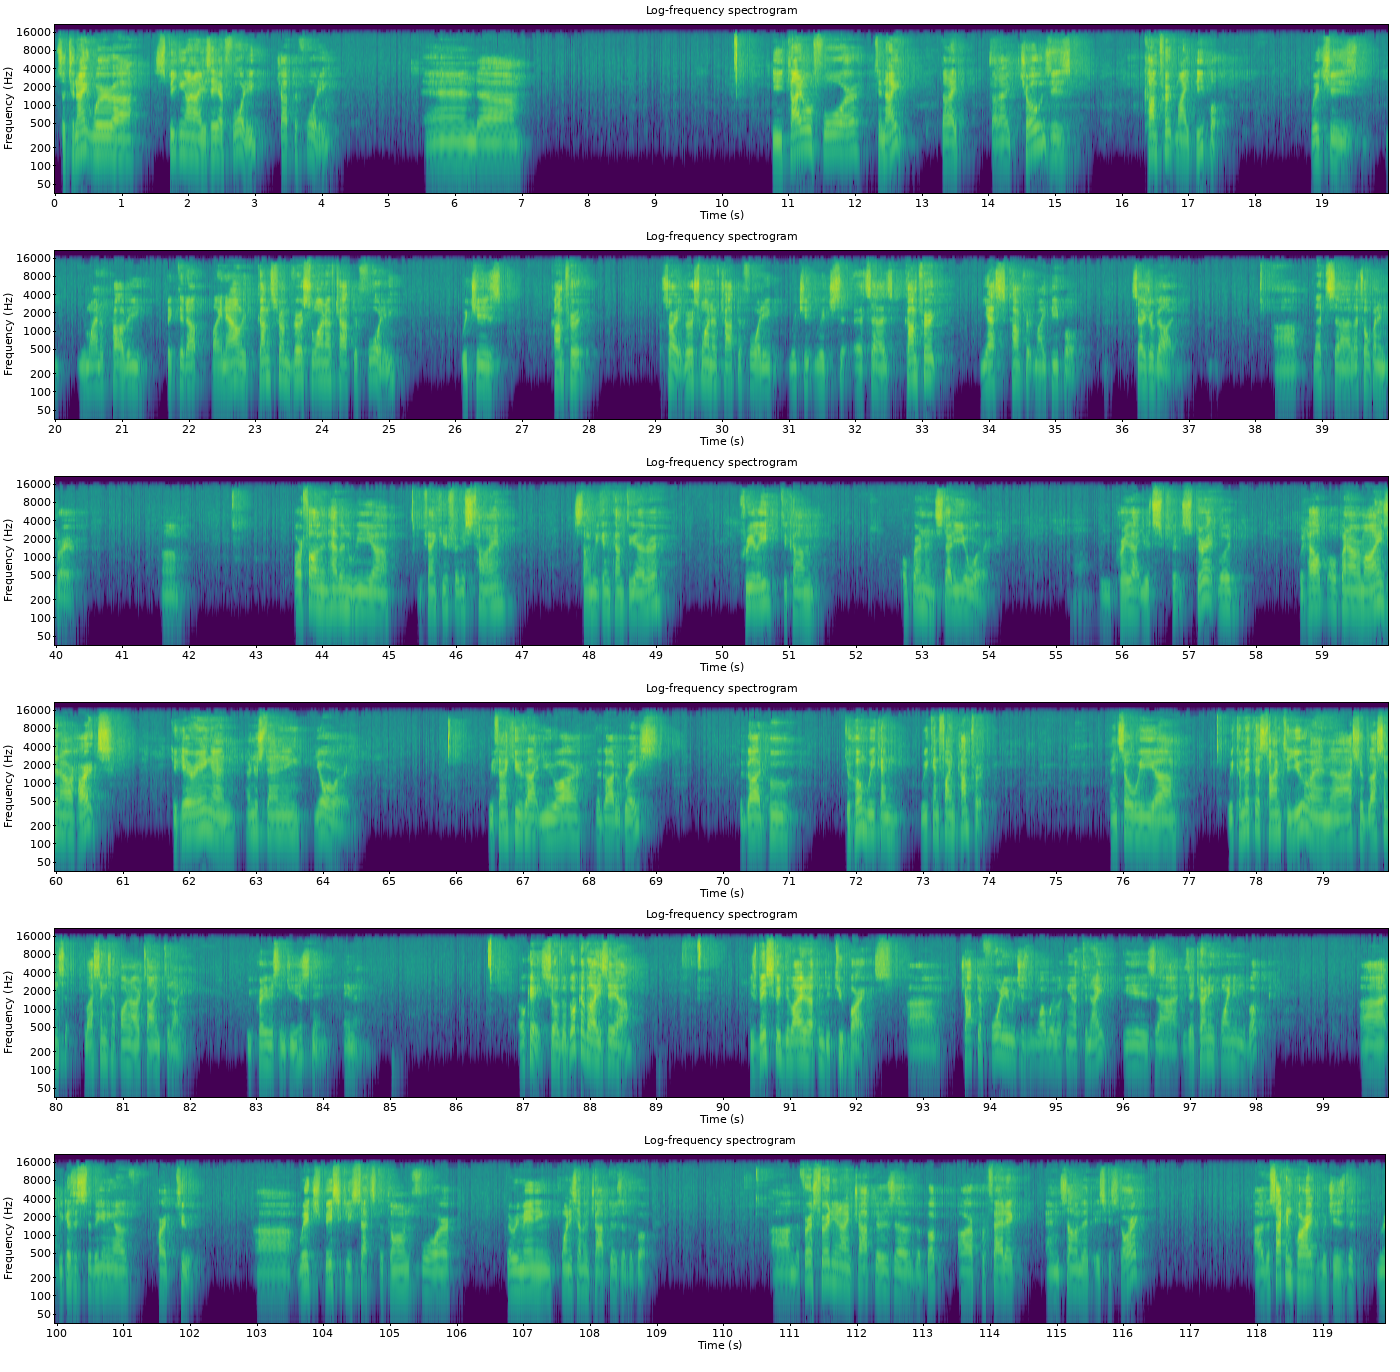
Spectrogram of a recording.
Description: Sermons Archive - Rideauview Bible Chapel podcast
We are a non-denominational local Christian church located in Ottawa, Ontario Canada.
